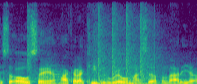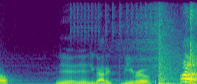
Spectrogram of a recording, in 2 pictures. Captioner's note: rhythmic music; grunts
